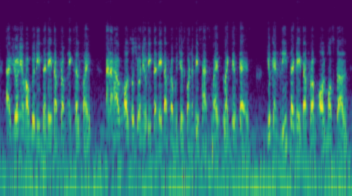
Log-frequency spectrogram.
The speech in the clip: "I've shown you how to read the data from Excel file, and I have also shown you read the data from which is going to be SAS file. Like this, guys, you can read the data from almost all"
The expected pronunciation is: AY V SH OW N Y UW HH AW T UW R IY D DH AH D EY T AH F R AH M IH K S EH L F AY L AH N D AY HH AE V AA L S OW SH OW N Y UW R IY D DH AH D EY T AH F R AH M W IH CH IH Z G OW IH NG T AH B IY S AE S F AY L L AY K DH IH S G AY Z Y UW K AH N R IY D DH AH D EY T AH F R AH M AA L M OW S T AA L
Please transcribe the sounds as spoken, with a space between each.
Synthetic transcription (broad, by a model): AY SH OW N Y UW HH AW T UW R IY D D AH D EY T AH F R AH M IH K S EH L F AY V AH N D AY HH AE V AA L S OW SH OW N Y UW R IY D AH D EY T AH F R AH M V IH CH IH Z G OW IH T B IY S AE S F AY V L AY K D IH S G AY Z Y UW K AH N R IY D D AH D EY T AH F R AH M AA L M OW S T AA L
